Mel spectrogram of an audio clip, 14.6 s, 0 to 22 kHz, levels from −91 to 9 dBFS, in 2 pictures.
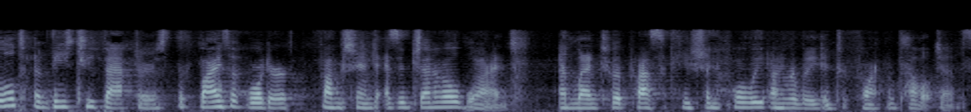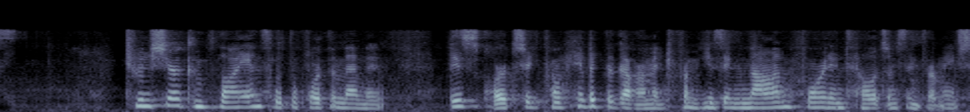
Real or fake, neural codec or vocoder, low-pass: fake; codec, 16 kHz in and 24 kHz out, 0.6 kbps, FireRedTTS-2 codec; 7.2 kHz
